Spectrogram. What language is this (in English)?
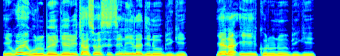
Igbo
